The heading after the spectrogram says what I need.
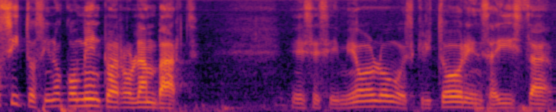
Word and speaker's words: Roland Barthes: roll ámbar death por roland barthes perdón es la pronunciación correcta no es martes se escribe bart espera se pronuncia roland barthes en la derecha dice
